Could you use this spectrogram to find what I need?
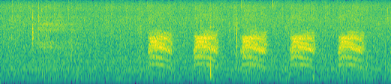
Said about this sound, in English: The raven.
